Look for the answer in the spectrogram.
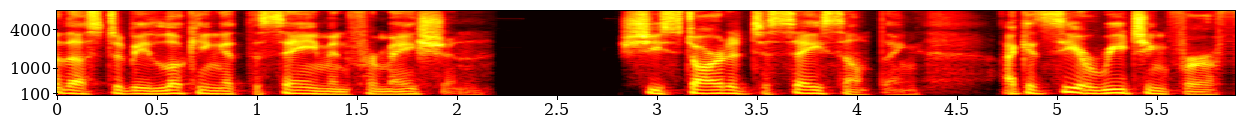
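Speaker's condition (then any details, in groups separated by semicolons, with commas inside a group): No condition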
